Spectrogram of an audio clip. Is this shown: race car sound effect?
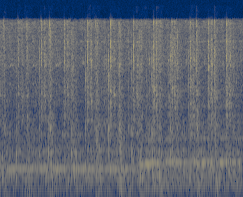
no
